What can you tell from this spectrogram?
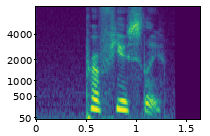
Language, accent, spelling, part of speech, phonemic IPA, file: English, US, profusely, adverb, /pɹəˈfjusli/, En-us-profusely.ogg
- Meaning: In great quantity or abundance; in a profuse manner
